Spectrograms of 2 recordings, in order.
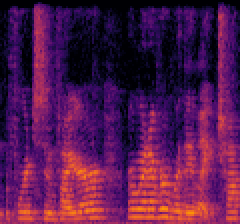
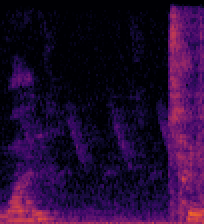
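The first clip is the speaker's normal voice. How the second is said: sultry voice; 13 dB quieter than usual. Acted. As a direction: count it out seductively. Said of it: "It's freaking awesome".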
